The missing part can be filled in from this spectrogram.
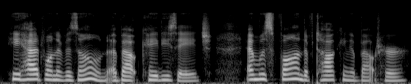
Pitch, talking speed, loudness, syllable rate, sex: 200 Hz, 235 wpm, -21 LUFS, 6.0 syllables/s, female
